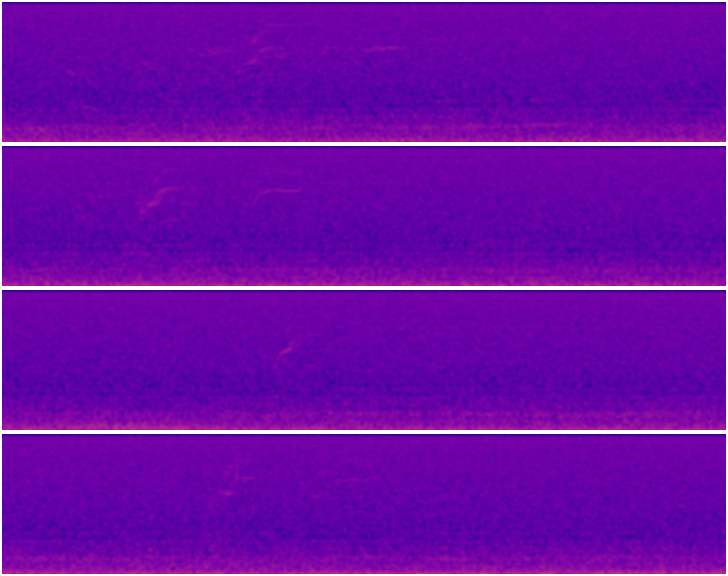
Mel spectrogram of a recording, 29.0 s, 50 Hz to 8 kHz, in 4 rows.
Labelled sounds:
3.6	4.0	killer whale, offshore, 2.7 to 3.0 kHz
8.8	9.1	killer whale, offshore, 2.8 to 3.2 kHz
9.8	10.2	killer whale, offshore, 2.8 to 3.1 kHz
25.0	25.4	killer whale, offshore, 2.6 to 3.0 kHz

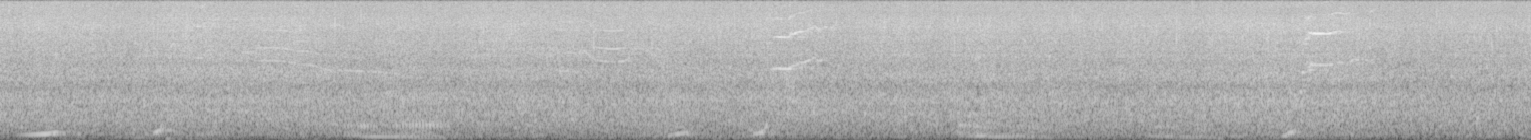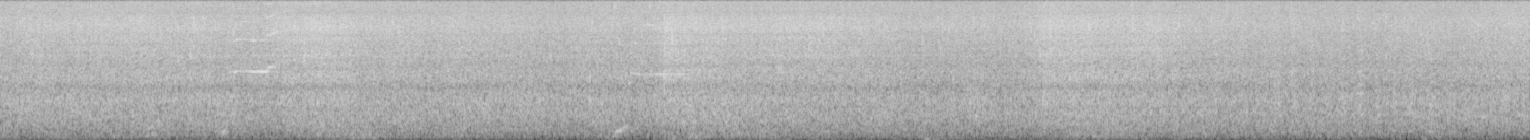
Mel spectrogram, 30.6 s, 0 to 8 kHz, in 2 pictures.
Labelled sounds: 2.6	3.7	humpback whale, 1.6 to 2.8 kHz
5.7	6.3	humpback whale, 2.2 to 4.2 kHz
7.7	8.3	humpback whale, 1.6 to 4.5 kHz
13.0	13.5	humpback whale, 1.5 to 4.1 kHz
17.6	18.1	humpback whale, 1.5 to 3.3 kHz
21.6	22.0	humpback whale, 1.4 to 1.6 kHz

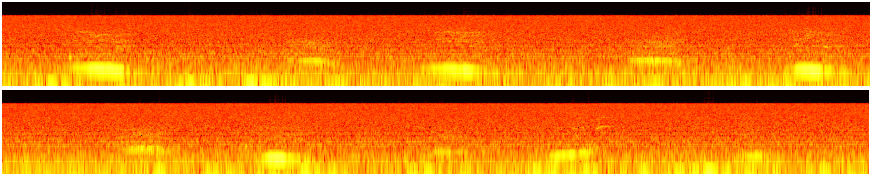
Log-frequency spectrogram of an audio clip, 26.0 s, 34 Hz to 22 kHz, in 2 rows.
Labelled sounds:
21.9	22.2	humpback whale, 1.0 to 1.5 kHz

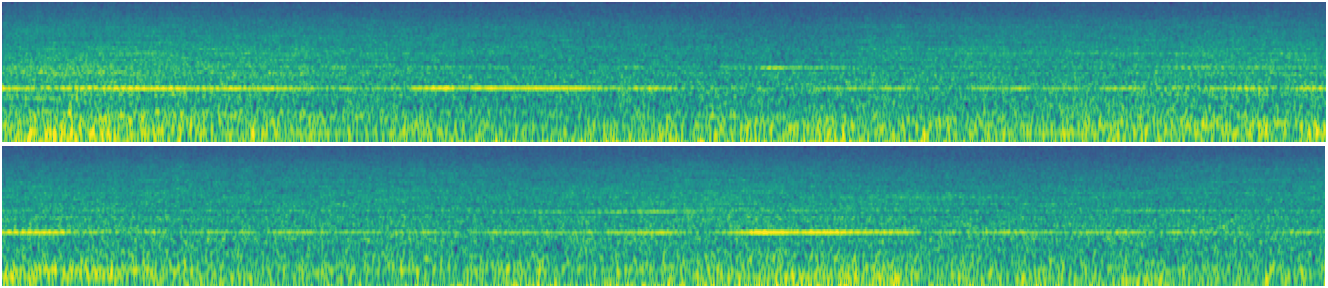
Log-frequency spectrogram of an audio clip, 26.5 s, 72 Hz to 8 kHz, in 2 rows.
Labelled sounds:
7.6	7.9	vessel noise, 0.80 to 0.93 kHz

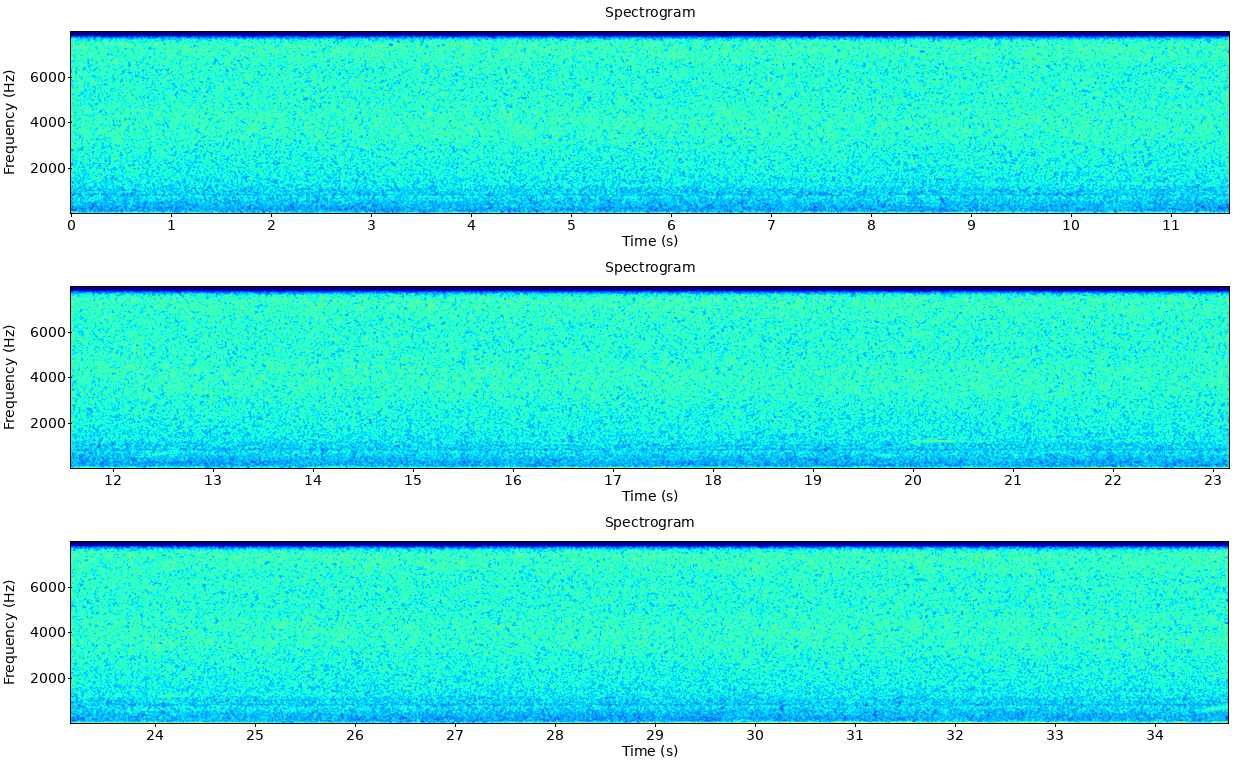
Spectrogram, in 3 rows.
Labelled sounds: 21.1	21.5	humpback whale, 1.2 to 1.3 kHz

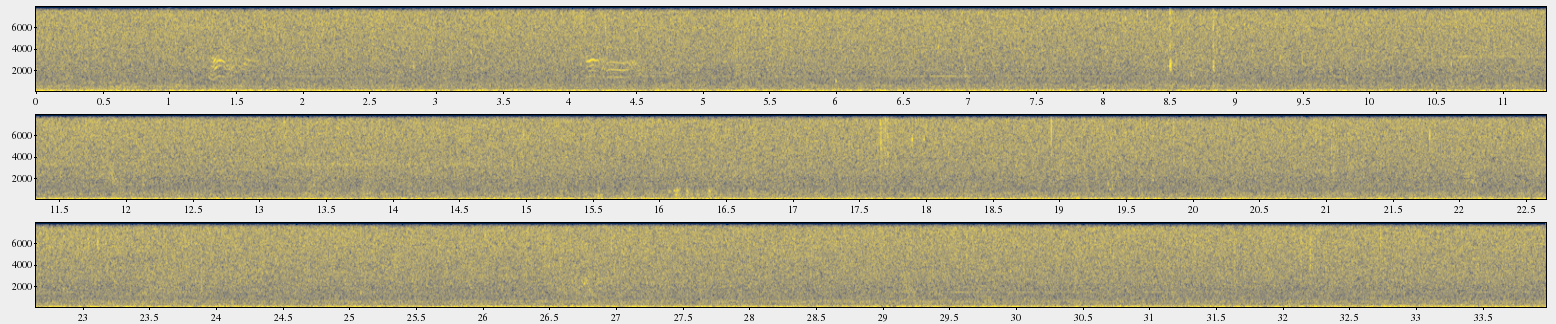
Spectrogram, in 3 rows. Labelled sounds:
4.0	4.5	killer whale, 1.4 to 3.4 kHz

